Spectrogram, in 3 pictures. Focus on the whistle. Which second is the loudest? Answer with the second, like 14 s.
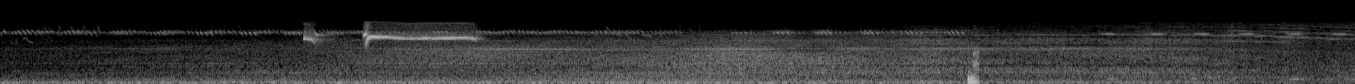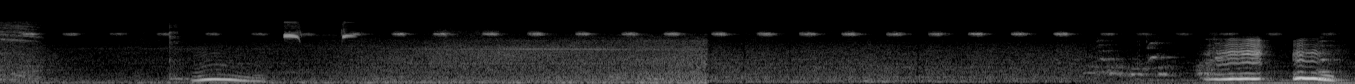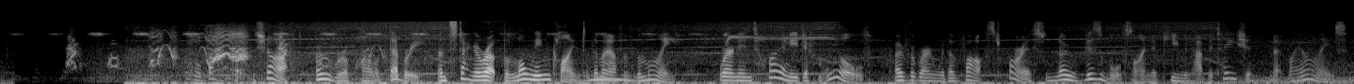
4 s.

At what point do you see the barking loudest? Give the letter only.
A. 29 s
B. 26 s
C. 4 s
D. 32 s
A.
